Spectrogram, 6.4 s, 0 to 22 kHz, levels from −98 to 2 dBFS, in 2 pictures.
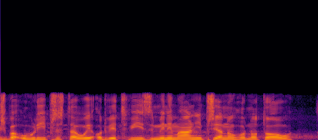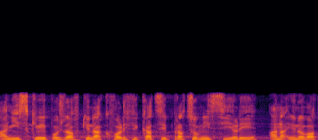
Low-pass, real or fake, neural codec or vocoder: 7.2 kHz; real; none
